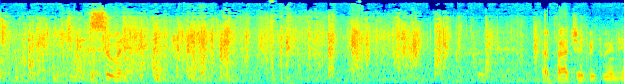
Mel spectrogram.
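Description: Several men murmur and talk at once nearby.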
